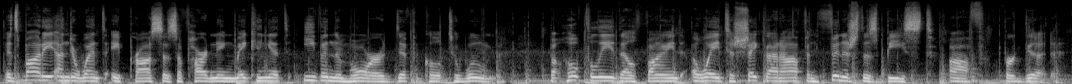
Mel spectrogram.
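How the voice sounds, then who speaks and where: A man with a fairly high voice recaps a board game session in an easy, casual way. Soft music plays faintly beneath him. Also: normal speed. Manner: relaxed recap of battles and gear. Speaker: game player and commentator. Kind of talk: casual gameplay commentary.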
